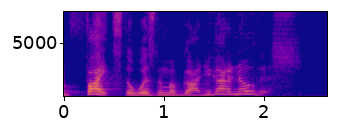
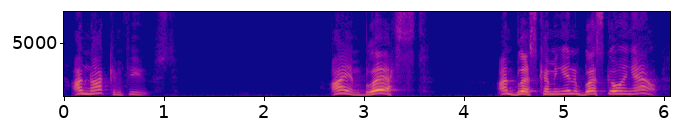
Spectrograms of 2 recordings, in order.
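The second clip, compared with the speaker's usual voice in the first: preaching; 7 dB louder than usual. Acted. Preaching at full force.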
